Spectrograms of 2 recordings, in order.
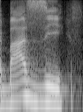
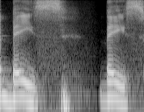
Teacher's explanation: A palavra base, que em português é base, com som de Z, em inglês é base, base, com som de S.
